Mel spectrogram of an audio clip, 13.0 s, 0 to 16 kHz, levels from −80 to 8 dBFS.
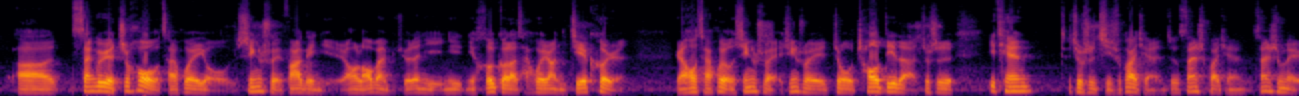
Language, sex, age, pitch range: Chinese, male, 20-39, 95-125 Hz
